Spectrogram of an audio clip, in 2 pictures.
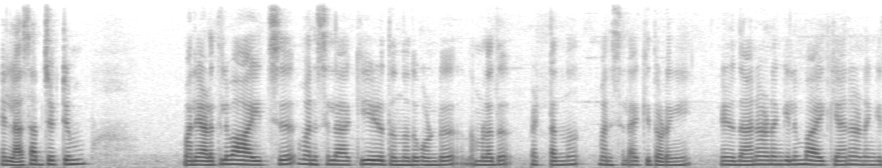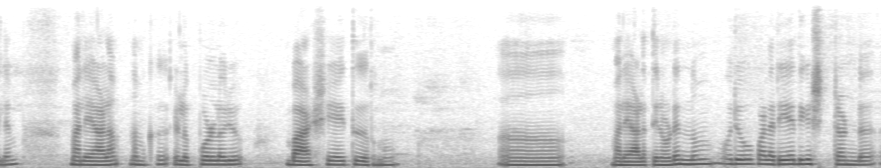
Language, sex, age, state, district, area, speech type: Malayalam, female, 30-45, Kerala, Thrissur, rural, spontaneous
